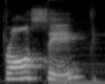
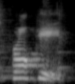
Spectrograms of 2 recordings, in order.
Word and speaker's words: français: There is no sign here. Below C, there is nothing. So then I should have pronounced it as froque, because ka sound, froque. So just to make sure that we don't make the mistake, so they put this sign, froque.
